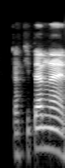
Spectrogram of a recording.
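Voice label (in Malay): "kakitangan", Malay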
